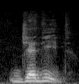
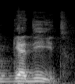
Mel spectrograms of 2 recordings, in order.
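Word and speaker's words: جديد: So sometimes you can say ja, sometimes you can say ga, and it depends again on where are you from, but it will be the same sound.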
